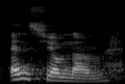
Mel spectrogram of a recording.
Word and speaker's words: NsoumNam: Please pronounce the name of your bar. NsoumNam.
